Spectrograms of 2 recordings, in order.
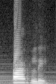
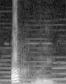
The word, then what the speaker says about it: parler: Bon, on va continuer avec parler. Ya, parler, perhatikan ini parler belakangnya er. Catatan dari ibu, ketika ada kata kerja berakhiran er, ya, maka er-nya wajib dibaca e.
